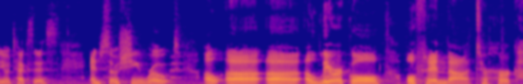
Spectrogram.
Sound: speaks foreign language

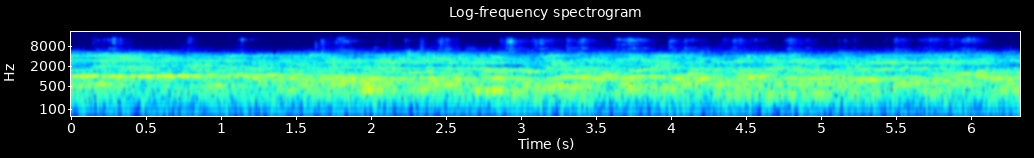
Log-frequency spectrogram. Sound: people screaming and clamoring

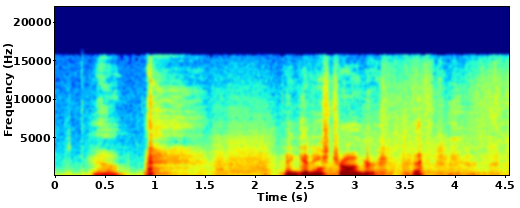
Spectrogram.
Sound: laughs

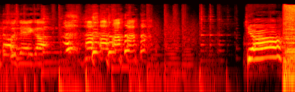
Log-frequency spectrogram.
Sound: laughing

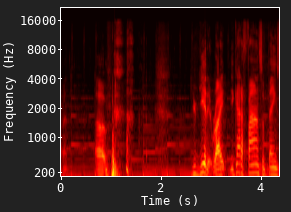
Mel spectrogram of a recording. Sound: laughing

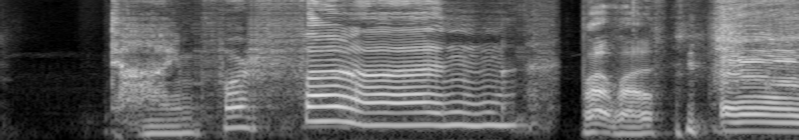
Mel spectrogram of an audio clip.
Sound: singsong

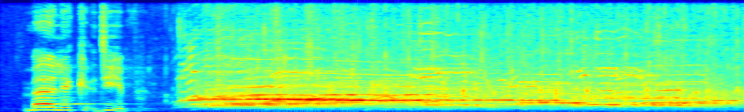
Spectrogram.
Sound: audience cheers and applauds

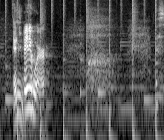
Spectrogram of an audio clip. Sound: sighs

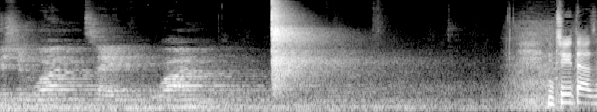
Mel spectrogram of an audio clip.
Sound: clapperboard clapping

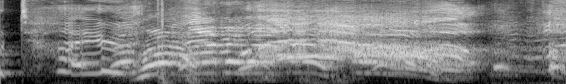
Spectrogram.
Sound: all scream; baby crying

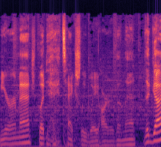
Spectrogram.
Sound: chuckles

